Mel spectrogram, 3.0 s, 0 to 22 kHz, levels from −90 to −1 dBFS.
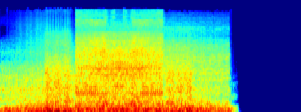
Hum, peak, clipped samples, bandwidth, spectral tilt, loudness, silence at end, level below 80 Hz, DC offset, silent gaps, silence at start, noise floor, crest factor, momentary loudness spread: none; -2 dBFS; under 0.1%; 16.5 kHz; -4.5 dB/octave; -16 LUFS; 0.65 s; -18 dBFS; under 0.1%; none; 0 s; -87 dBFS; 14 dB; 10 LU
